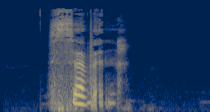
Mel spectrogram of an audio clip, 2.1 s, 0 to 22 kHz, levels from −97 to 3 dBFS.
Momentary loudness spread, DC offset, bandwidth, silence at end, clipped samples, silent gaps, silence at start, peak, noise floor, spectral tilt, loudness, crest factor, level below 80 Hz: 19 LU; under 0.1%; 16 kHz; 0.85 s; under 0.1%; none; 0.5 s; -6 dBFS; -77 dBFS; -3.5 dB/octave; -24 LUFS; 22 dB; -56 dBFS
